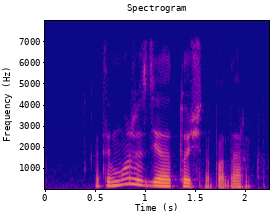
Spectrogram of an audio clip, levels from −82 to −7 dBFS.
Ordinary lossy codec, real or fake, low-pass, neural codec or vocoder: none; real; 7.2 kHz; none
